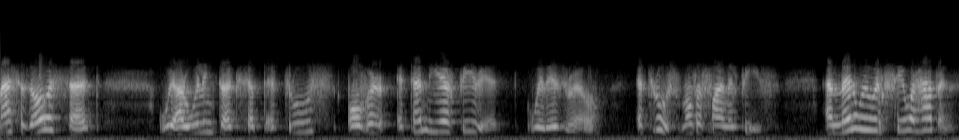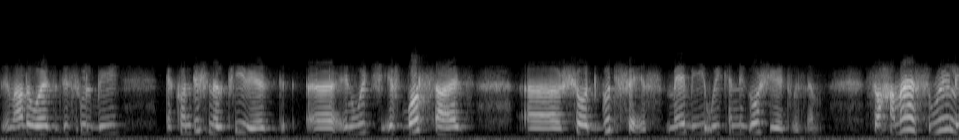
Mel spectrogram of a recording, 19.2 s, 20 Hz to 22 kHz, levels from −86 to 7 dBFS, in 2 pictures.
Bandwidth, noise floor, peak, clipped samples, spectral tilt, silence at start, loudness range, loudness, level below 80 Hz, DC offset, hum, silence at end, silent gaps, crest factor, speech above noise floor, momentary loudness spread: 4.5 kHz; -53 dBFS; -8 dBFS; under 0.1%; -5.5 dB/octave; 0 s; 4 LU; -27 LUFS; -58 dBFS; under 0.1%; none; 0 s; none; 20 dB; 24 dB; 17 LU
